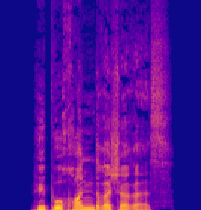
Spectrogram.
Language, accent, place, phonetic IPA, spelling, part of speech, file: German, Germany, Berlin, [hypoˈxɔndʁɪʃəʁəs], hypochondrischeres, adjective, De-hypochondrischeres.ogg
- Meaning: strong/mixed nominative/accusative neuter singular comparative degree of hypochondrisch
